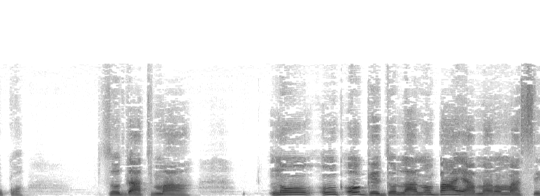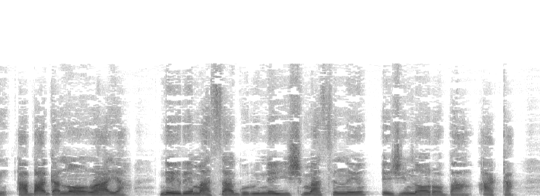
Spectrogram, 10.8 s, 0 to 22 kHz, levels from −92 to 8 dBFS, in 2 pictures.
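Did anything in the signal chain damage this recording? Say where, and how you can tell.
Yes: transcoding between lossy codecs, throughout the speech, at the codec stage. Nothing survives above 14.9 kHz, and two distinct sets of coding artefacts overlap. That fits a low-rate HE-AAC encode, likely re-encoded to Vorbis, with the second codec wasting bits on the first one's damage.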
